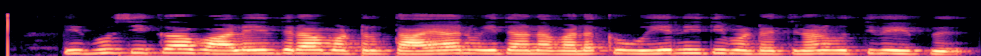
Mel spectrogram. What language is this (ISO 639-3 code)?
tam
